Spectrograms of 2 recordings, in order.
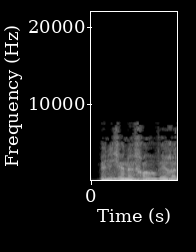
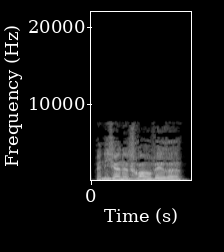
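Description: First: Eine weighted, falling off; stress on eine. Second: Frau weighted, falling; stress on Frau. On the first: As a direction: lean on eine, sardonic. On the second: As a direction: lean on Frau this time. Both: A narrator's reading. Jaime repeats the phrase.

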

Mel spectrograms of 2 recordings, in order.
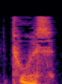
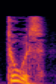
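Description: First: Restrained consent, slightly raised pitch; understated relief, no exclamation; relieved. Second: High, sudden urgent order; impulsive, high-pitched exclamation; blurted out. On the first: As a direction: give the go-ahead with relief. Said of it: "Dani bebte vor Erleichterung". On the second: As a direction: burst out with it. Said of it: "platzte Dani heraus". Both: A narrator's reading.

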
